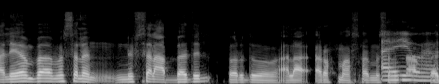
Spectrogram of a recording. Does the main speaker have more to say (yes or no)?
no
